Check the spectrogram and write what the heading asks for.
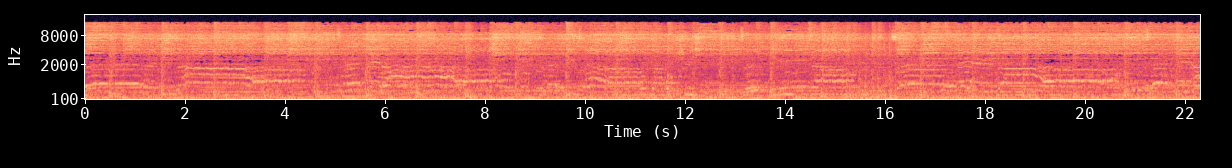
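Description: Live rock band playing, with a woman singing lead into a microphone over electric guitars, keyboard and a drum kit.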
